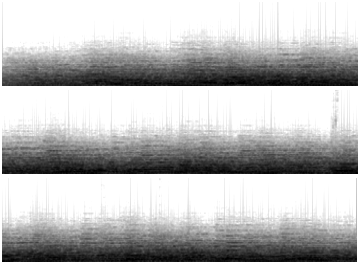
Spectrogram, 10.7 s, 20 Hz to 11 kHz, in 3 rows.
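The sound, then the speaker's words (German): A full peal of the twelve large bells of Hildesheim Cathedral rings in Christmas 2014, deep overlapping tones blending into a loud, dense, reverberant wash with no voices present. “Die Glocken des Hildesheimer Doms, die nun die Weihnacht 2014 einläuten, besitzen ihre Klangfülle erst seit wenigen Monaten.”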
